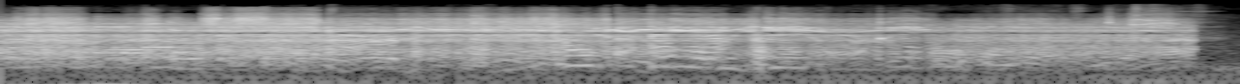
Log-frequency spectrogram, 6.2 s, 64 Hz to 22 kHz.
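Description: Shortwave AM reception on a Tecsun PL-990x portable receiver tuned to 7235 kHz in the 40 m band: loud hiss and static with a steady high whistle running through it and faint, garbled voice audio underneath. The sound cuts off abruptly at the very end as the receiver is switched to LSB.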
